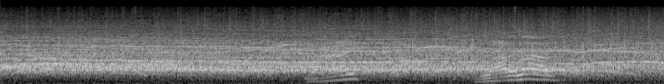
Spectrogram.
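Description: A Winnipeg audience applauds steadily and loudly throughout, voting by applause on whether the Barbie doll should be discontinued, with a couple of rising whoops and cheers cutting through the clapping partway in.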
